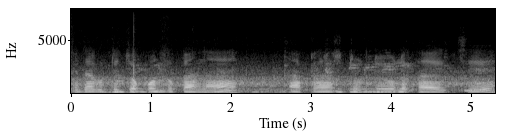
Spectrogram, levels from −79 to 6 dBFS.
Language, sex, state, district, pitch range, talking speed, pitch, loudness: Odia, female, Odisha, Sambalpur, 125-135 Hz, 80 wpm, 130 Hz, -19 LUFS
